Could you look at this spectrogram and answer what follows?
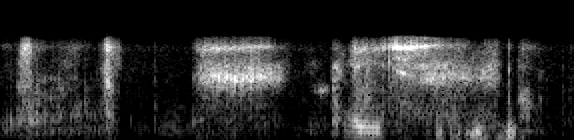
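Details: Sleeping dog snoring: irregular nasal snorting and whistling breaths with short wheezy squeaks.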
